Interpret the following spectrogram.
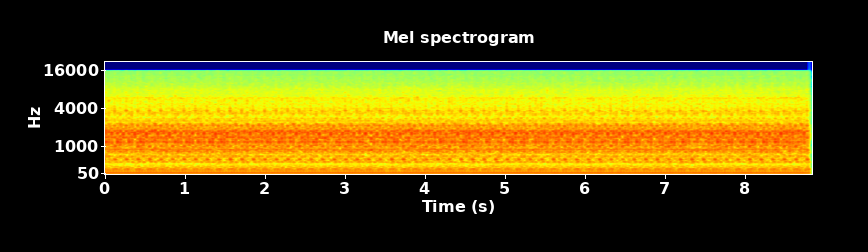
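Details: BMW 320d diesel at idle: sharp regular knock, roughly 167 per minute, with an uneven misfire beat; injectors or tappet suspected, mechanic and seller unable to find the cause for over a month.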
